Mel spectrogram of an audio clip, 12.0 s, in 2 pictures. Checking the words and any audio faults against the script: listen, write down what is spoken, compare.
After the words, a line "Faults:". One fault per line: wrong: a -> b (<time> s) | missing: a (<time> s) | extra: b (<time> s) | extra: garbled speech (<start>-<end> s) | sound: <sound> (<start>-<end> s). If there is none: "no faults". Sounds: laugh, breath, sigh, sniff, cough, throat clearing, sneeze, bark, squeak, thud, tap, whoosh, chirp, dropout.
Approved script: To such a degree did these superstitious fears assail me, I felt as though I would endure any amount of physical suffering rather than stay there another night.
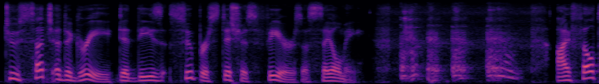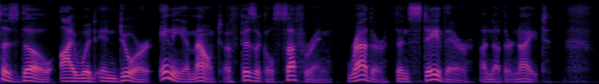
To such a degree did these superstitious fears assail me, I felt as though I would endure any amount of physical suffering rather than stay there another night.
Faults:
sound: throat clearing (4.0-5.3 s)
